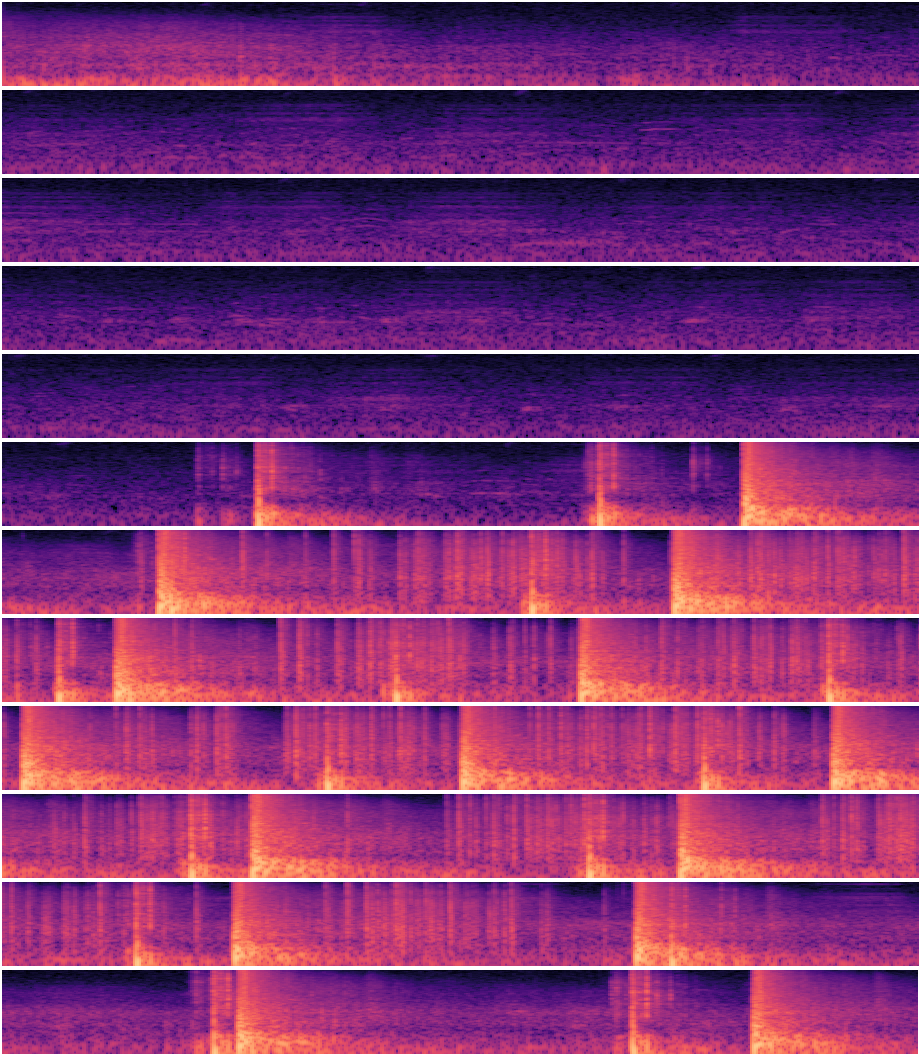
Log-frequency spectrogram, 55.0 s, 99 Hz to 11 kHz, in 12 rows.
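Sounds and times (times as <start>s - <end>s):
rolling echo and crackle: 0.0s - 4.2s, 25.8s - 55.0s.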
